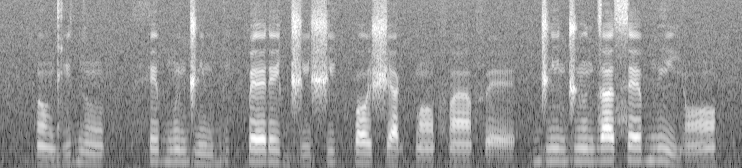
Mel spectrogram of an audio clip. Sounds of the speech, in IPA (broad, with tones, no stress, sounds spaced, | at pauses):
t ɔ̃˨ ɡ i˨˦ d ũ˧ | h e˦ b ũ˦ d͡ʒ ĩ˧ b i˦ k͡p ɛ˦ ɾ e˦˨ d͡ʒ i˧ ʃ i˦ k͡p ɔ˦ ʃ a˧ k͡p ɔ̃˧ f ã˧ f ɛ˨ | d͡ʒ ĩ˦ d͡ʒ ũ˦ d a˦ s ɛ˦ b ĩ˦˨ j ɔ̃˨˦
